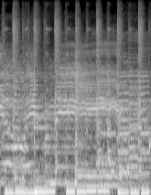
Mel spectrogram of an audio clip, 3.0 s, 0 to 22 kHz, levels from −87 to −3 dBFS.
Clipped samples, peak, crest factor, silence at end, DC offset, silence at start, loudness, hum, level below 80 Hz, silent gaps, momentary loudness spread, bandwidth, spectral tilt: under 0.1%; 0 dBFS; 12 dB; 0 s; under 0.1%; 0 s; -12 LUFS; none; -16 dBFS; none; 2 LU; over 20 kHz; -5 dB/octave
